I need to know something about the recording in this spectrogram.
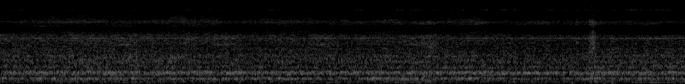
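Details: Asian honey bees (Apis cerana) from a colony kept in an old-fashioned box covered only with a used asbestos sheet, during a honey harvest: a steady, even droning buzz with a low hum, unbroken throughout, with a faint brief click near the end.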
